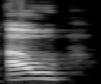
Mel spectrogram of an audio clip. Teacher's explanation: حمزہ واو زبر او، واو ساکن سے پہلے زبر ہے، حروف لین واو ہے، اس کو نرمی کے ساتھ جلدی پڑھیں گے، کھینچنا نہیں ہے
